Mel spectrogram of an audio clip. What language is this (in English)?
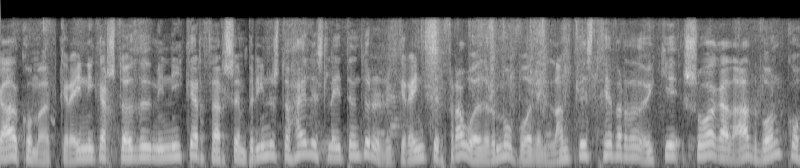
Icelandic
